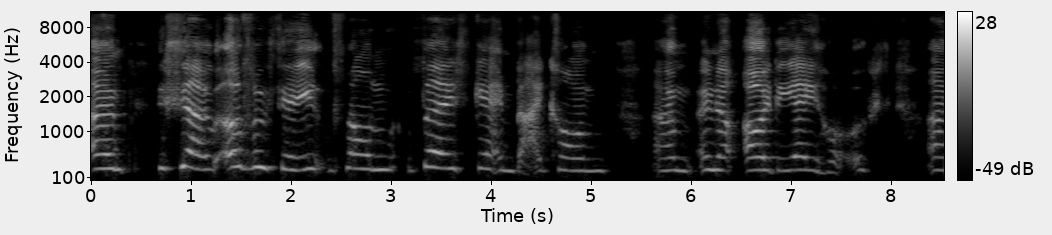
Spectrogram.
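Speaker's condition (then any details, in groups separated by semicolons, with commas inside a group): Cerebral palsy; affects speech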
